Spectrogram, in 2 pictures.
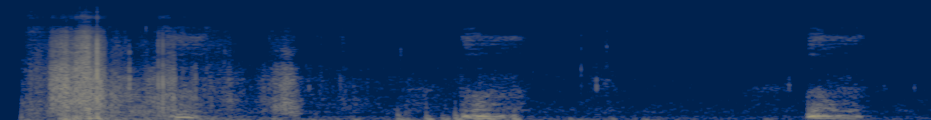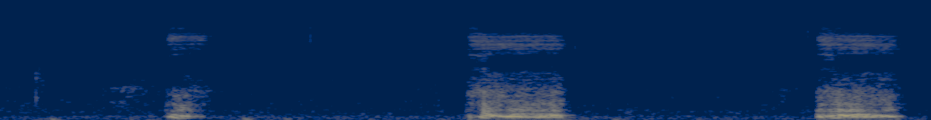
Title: Bear snoring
